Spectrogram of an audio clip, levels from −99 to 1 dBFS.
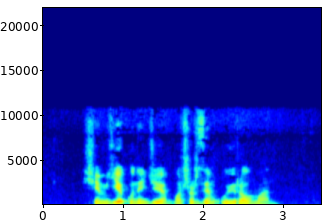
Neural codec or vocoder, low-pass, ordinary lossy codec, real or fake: none; 10.8 kHz; AAC, 48 kbps; real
